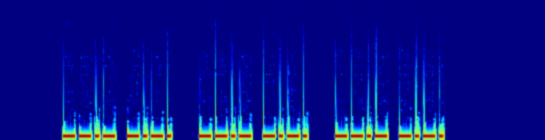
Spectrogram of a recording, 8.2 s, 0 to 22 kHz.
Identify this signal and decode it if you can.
Morse code, heard as a keyed tone, about 20 wpm, 700 Hz. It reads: QC QC QC
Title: Canadian Provinces and Territories - Repeated 3x - 20wpm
